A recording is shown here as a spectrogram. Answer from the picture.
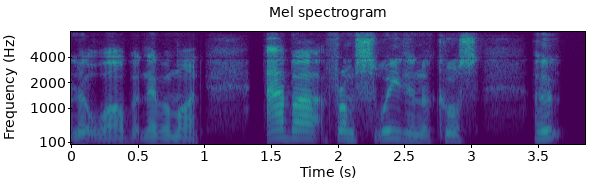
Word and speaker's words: ABBA: So rather than called they changed their name, and hopefully it rhymes with Jabba, because we're having a bit of a jabber about ABBA tonight.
